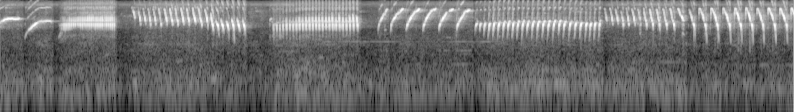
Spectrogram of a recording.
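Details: Canary singing loudly and without pause, a song meant for training other canaries: rapid trills and rolling tours, steep descending whistled notes repeated quickly, and long buzzy rattles, with brief silent gaps between phrases.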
